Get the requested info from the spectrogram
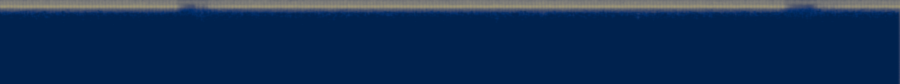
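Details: Continuous high, hissing insect trill from grasshoppers, evenly pulsed, with two short silent gaps, around three and twelve seconds. Nothing else is audible and there is no music.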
